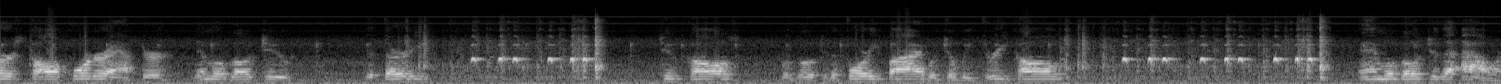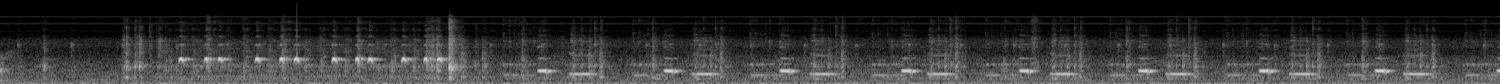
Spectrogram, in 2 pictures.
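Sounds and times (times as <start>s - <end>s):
cuckoo clock two-note call: 4.6s - 6.0s, 11.2s - 13.2s, 16.7s - 30.0s
quail high double notes: 16.7s - 21.0s, 21.6s - 29.3s.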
